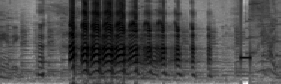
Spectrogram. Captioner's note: laughing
